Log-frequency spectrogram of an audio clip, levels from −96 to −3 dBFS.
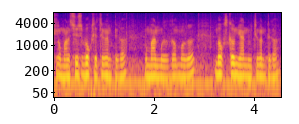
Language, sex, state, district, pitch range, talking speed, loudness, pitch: Wancho, male, Arunachal Pradesh, Longding, 135-150 Hz, 235 wpm, -17 LUFS, 145 Hz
